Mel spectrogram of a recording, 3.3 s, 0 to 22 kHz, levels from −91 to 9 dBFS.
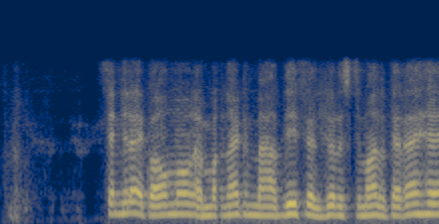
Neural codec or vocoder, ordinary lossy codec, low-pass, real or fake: codec, 16 kHz in and 24 kHz out, 0.6 kbps, FocalCodec, streaming, 4096 codes; Opus, 24 kbps; 7.2 kHz; fake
